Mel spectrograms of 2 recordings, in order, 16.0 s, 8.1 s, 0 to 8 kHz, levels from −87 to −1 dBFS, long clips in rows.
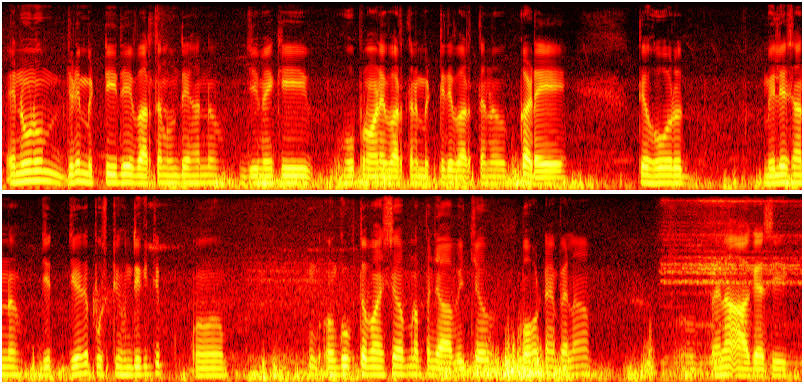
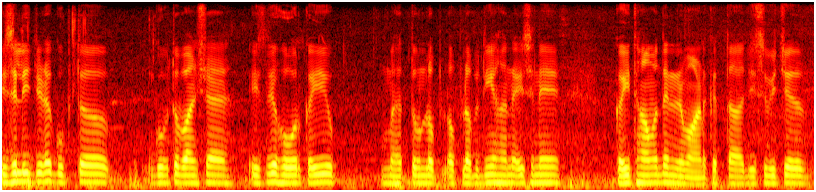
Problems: none marked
